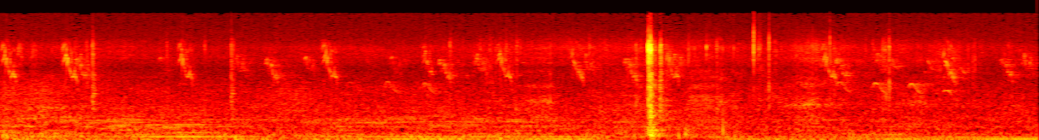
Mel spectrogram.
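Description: Small birds chirping again and again, short falling chirps, over a steady low hum. One sharp click about six and a half seconds in.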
